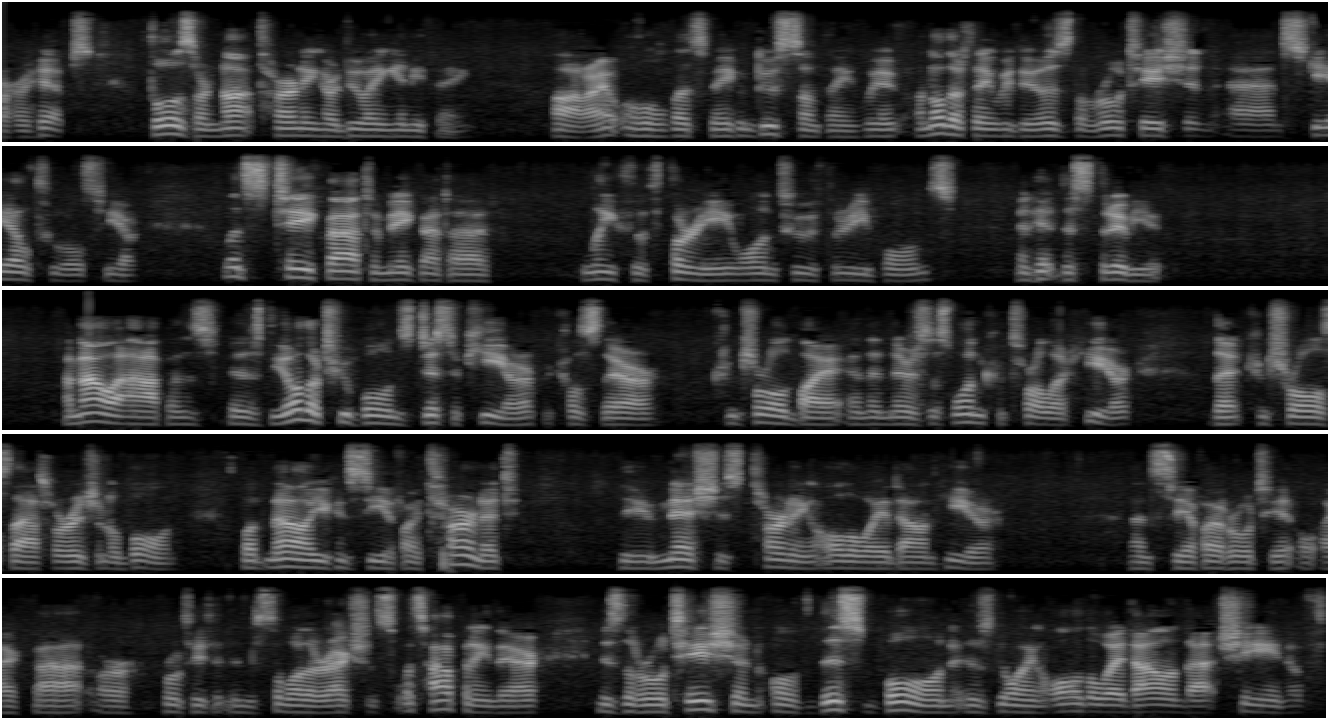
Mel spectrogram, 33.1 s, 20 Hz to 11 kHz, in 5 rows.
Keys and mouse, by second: 0.8 r, 8.9-14.1 drag, 17.1 click, 21.0 r, 24.4 r, 25.6 r, 28.5 r.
